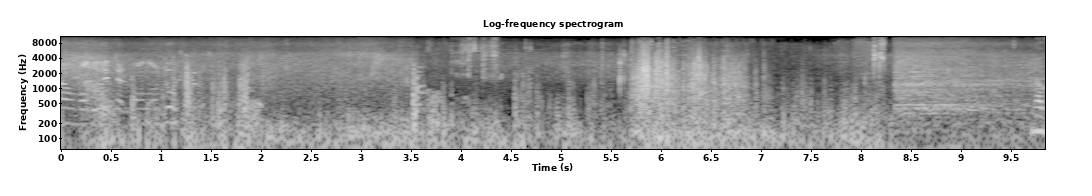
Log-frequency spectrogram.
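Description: Wind roars across the microphone of a gravel bike rider on a road near Saint-Tropez. The rush is loud and steady with gusting surges, and a voice is partly buried beneath it.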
